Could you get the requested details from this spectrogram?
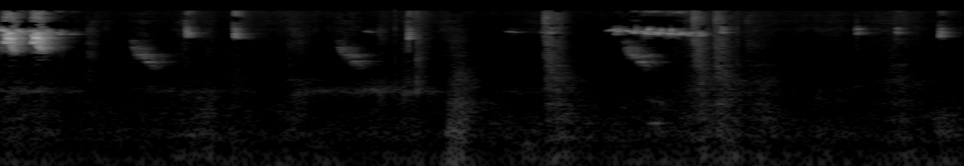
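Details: Variegated fairywren family of two adults and three fledged chicks, recorded by phone: loud high chips open, then scattered short descending squeaks and one extended high trill midway, separated by near silence.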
